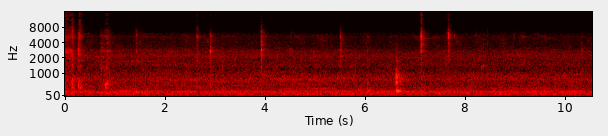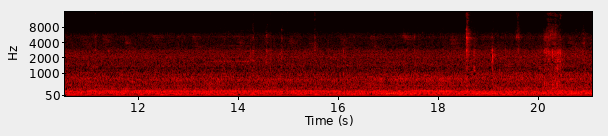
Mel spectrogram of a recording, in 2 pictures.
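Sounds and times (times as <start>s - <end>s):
steady low hum: 0.0s - 21.0s
chewing with clicks and smacks: 2.5s - 6.3s, 7.0s - 12.0s, 13.9s - 16.4s, 17.5s - 21.0s.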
